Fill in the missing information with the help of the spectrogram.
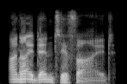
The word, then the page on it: unidentified: British English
